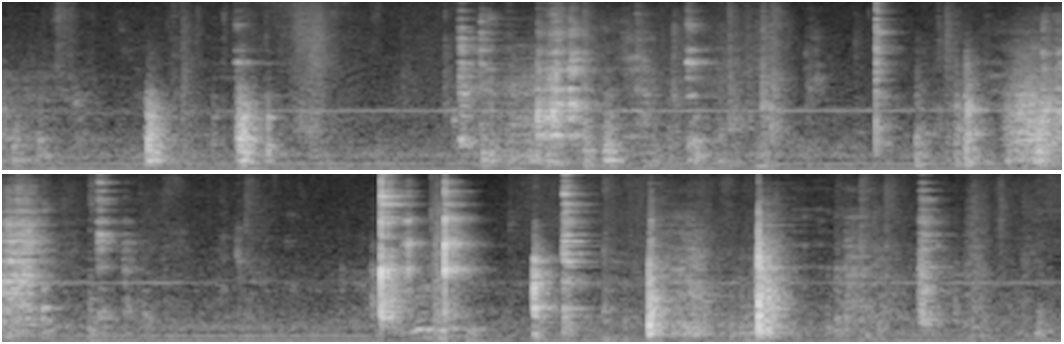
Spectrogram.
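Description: A metal spoon and cutlery clinking and scraping against ceramic plates as food is dished up, in scattered sharp clinks. The loudest is a quick run of clinks about three-quarters of the way through.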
